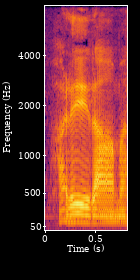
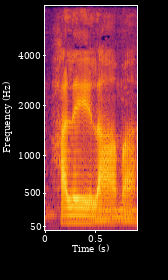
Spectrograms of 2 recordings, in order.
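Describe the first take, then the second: First: The word Rama is said with an R sound. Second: The word Rama is said with an L sound. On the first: "all the letters are there" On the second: "who can only say Hare Lama"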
